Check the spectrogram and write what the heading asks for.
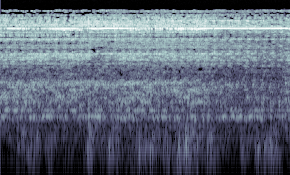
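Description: Cylinder boring machine running steadily, its boring bar cutting down through the bore of a motorcycle cylinder block, a continuous even machine hum with a thin high whine.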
